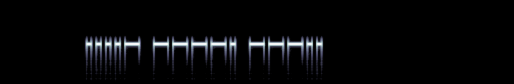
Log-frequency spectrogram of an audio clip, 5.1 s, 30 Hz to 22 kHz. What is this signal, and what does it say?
Morse code, heard as a keyed tone, about 29 wpm, 700 Hz. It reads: 498
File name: Speed-Racing - Three Letter-Number Combinations - 25wpm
